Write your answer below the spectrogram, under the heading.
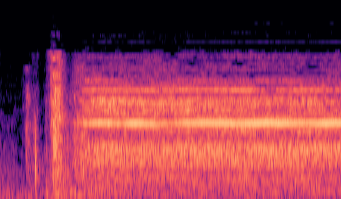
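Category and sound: household object, vacuum cleaner running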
